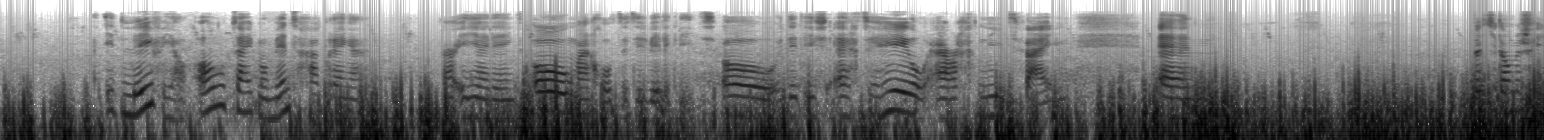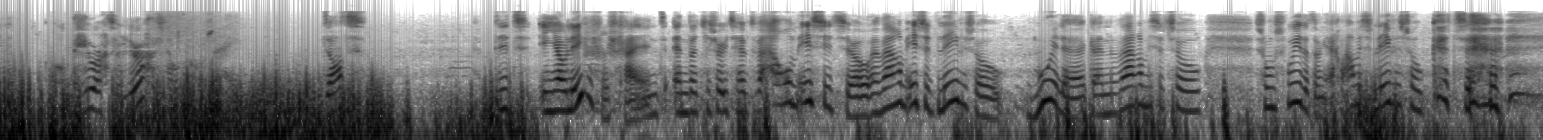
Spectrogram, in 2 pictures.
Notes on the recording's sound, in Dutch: Excuses voor de stukjes met wind in de opnamen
